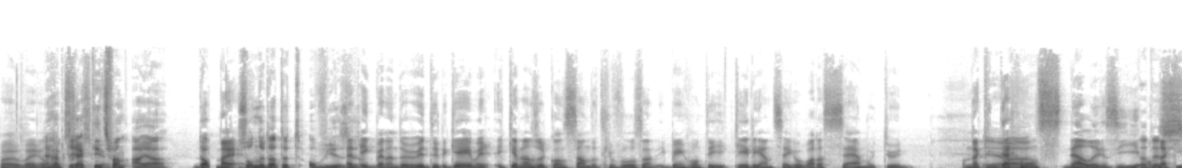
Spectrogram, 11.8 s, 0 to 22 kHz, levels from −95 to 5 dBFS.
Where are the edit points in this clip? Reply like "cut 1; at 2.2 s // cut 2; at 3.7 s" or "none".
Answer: cut 1; at 2.1 s // cut 2; at 3.6 s // cut 3; at 4.9 s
